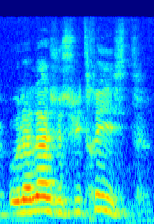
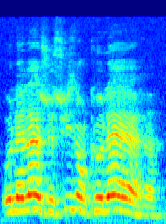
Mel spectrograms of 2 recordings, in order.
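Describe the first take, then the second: First: It is said in a sad tone. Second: It is said in an angry tone.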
